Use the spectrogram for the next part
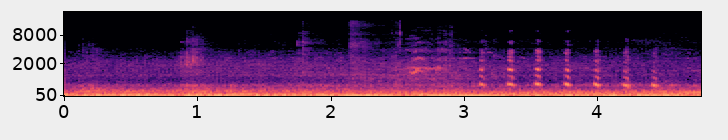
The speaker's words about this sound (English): Every motorcycle gang in Brooklyn is driving past this today.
